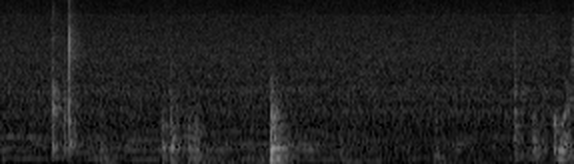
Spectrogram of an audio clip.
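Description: Ground meat browning in a pan for Italian stuffed peppers, a soft steady sizzle broken by a few scraping stirs and clinks of a utensil, close and quiet.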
